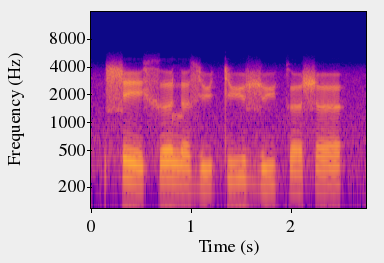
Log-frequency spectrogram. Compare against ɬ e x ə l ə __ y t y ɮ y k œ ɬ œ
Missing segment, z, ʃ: z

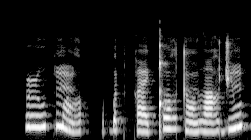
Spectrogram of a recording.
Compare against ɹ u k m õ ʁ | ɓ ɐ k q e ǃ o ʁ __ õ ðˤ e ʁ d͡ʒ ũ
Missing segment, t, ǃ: t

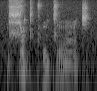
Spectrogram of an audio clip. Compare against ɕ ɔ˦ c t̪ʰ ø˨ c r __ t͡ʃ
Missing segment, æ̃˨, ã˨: æ̃˨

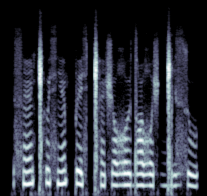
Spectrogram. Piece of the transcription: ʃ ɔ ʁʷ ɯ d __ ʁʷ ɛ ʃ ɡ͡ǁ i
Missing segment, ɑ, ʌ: ɑ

